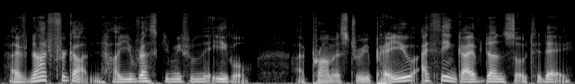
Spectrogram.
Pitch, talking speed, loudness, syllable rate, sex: 125 Hz, 250 wpm, -19 LUFS, 6.1 syllables/s, male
